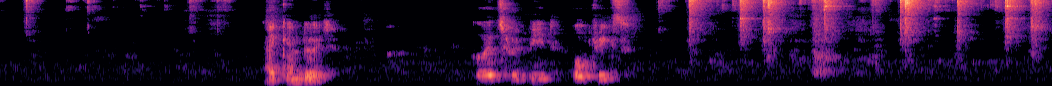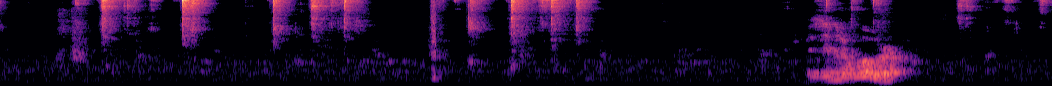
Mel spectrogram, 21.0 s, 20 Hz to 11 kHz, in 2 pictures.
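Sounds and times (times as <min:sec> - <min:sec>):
butterfly knife clacking: 0:06.6 - 0:10.5, 0:11.3 - 0:12.6, 0:13.2 - 0:14.2, 0:15.2 - 0:16.5.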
